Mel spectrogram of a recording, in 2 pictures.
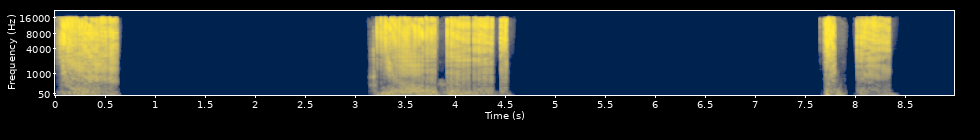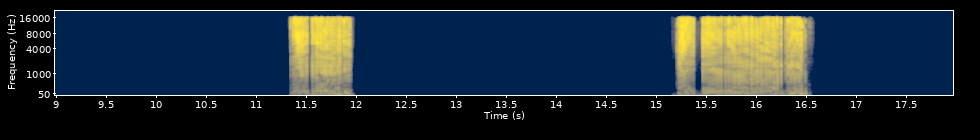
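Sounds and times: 
T-shirt fabric being torn: 0:00.0 - 0:00.7, 0:03.2 - 0:04.6, 0:07.7 - 0:08.4, 0:11.4 - 0:12.0, 0:15.2 - 0:16.6.

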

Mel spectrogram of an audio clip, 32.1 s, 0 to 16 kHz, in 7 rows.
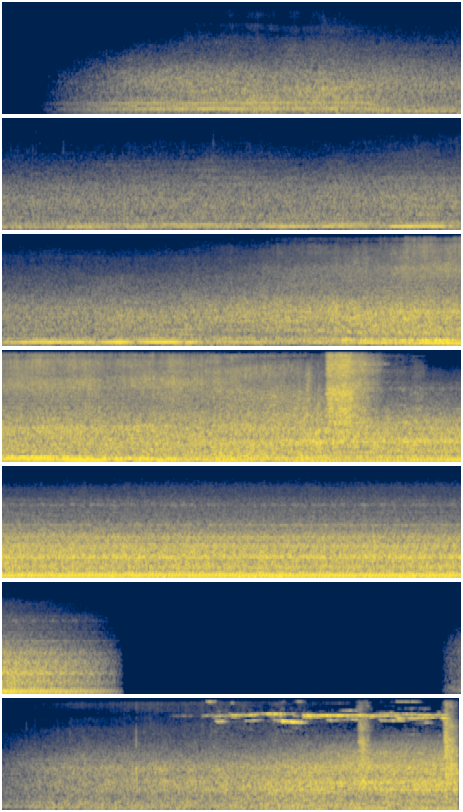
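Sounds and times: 
bus approaching and stopping: 0:00.4 - 0:24.2, 0:27.4 - 0:32.1
bus exhaust pipe: 0:13.0 - 0:24.1, 0:29.6 - 0:32.1.

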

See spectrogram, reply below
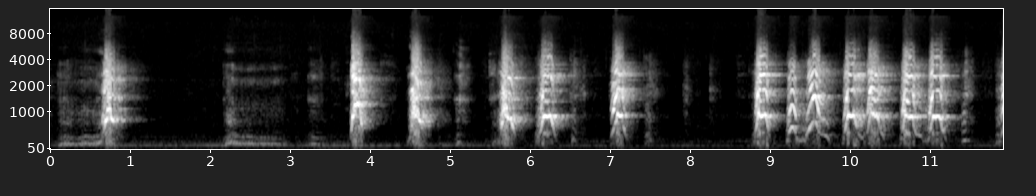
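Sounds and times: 
medium-sized dog barking: 0:00.6 - 0:01.1, 0:03.8 - 0:04.9, 0:05.6 - 0:07.6, 0:08.8 - 0:11.9.

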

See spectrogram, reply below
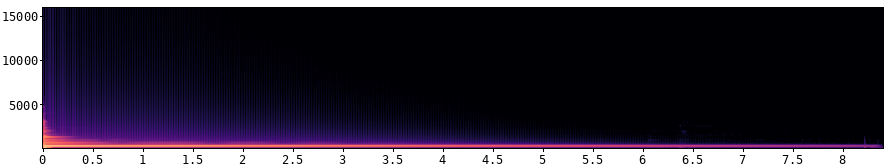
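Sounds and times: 
clean electric guitar harmonics on E3: 0:00.0 - 0:03.6.

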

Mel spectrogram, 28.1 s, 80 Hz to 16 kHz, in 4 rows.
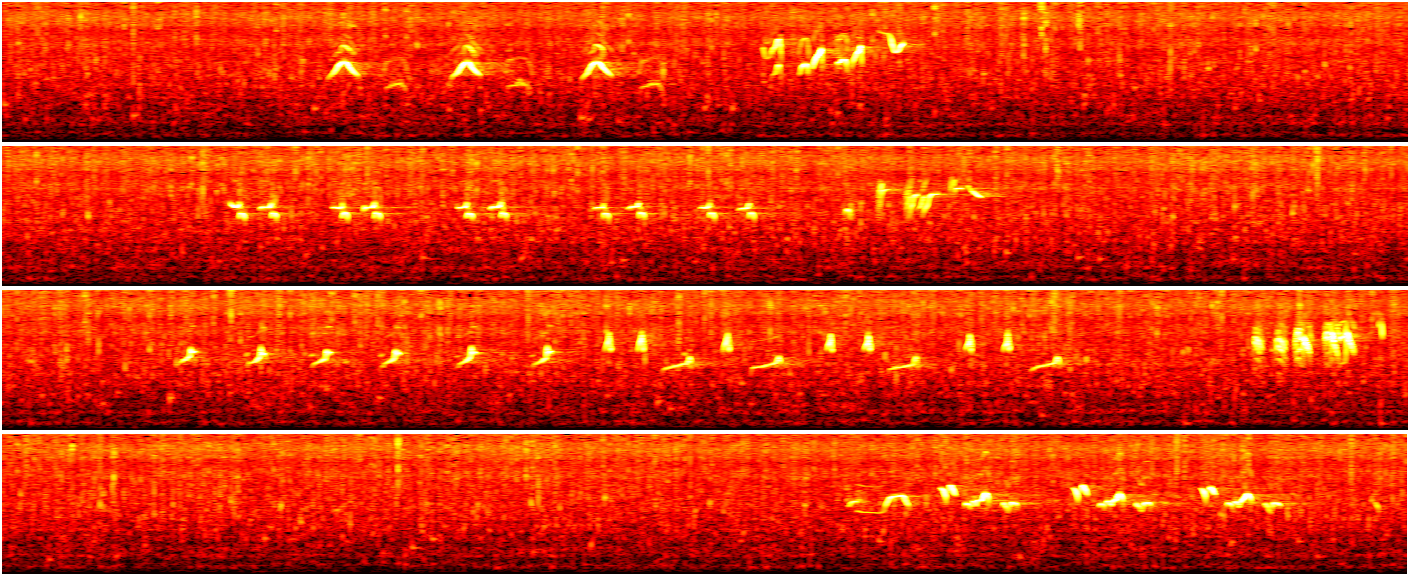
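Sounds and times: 
trickling forest stream: 0:00.0 - 0:28.1
song thrush singing by a forest stream: 0:01.6 - 0:04.6, 0:08.2 - 0:12.0, 0:14.9 - 0:19.4, 0:20.3 - 0:21.0, 0:25.3 - 0:28.1.

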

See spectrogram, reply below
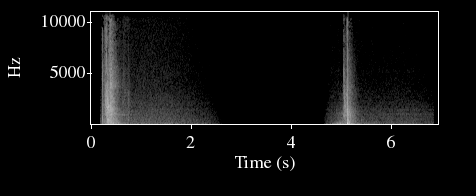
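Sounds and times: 
refrigerator door opening and closing: 0:00.2 - 0:00.8, 0:04.9 - 0:05.4.

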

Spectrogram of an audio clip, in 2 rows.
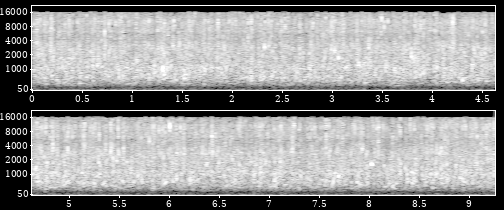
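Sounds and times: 
water babbling in a small stream: 0:00.0 - 0:09.2.

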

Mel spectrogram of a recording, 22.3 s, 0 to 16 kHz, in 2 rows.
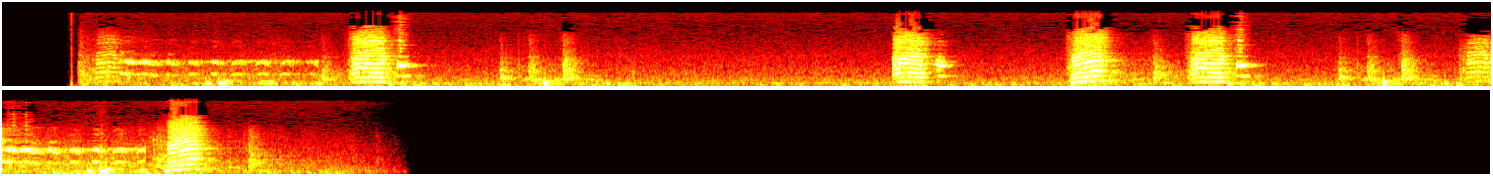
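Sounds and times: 
gander calling: 0:00.6 - 0:04.6, 0:06.7 - 0:07.3, 0:08.0 - 0:09.5, 0:10.2 - 0:13.0.

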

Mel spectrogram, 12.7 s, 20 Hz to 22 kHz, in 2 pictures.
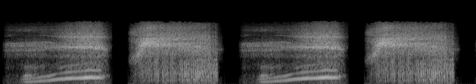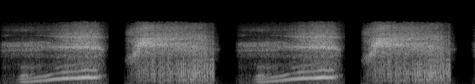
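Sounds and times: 
balloon being inflated comically: 0:00.8 - 0:03.0, 0:04.0 - 0:06.2, 0:07.1 - 0:12.4.

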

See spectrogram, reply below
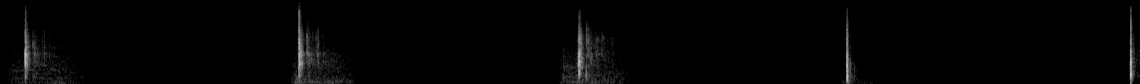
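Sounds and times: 
clean baseball hit: 0:03.0 - 0:03.4, 0:05.6 - 0:06.2, 0:08.4 - 0:08.8.

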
